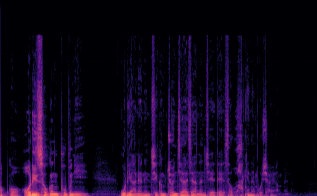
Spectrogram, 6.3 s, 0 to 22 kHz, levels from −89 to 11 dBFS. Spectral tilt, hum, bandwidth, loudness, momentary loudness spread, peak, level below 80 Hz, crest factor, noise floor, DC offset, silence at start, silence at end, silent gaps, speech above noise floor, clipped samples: -6.5 dB/octave; none; 18 kHz; -25 LUFS; 20 LU; -4 dBFS; -44 dBFS; 20 dB; -73 dBFS; under 0.1%; 0 s; 0.9 s; none; 49 dB; under 0.1%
